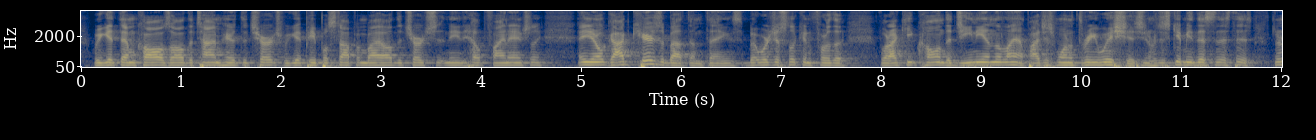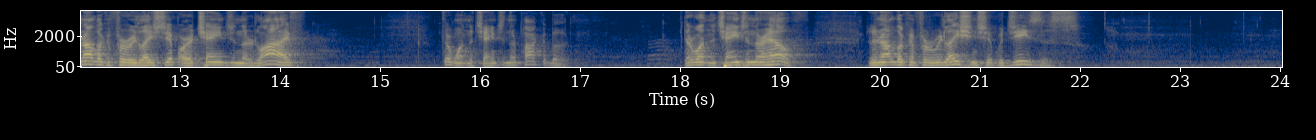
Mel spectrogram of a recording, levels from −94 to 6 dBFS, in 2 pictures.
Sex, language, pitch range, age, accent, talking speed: male, English, 115-135 Hz, 50-69, American, 230 wpm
